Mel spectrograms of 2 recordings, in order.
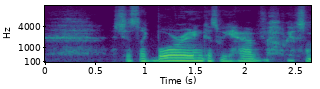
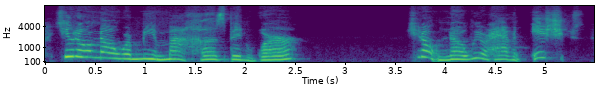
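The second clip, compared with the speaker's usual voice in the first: high, whiny back-and-forth bickering; mock high catfight; 8 semitones higher than usual. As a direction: play both sides of the spat high. Acted quarrel, two women.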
